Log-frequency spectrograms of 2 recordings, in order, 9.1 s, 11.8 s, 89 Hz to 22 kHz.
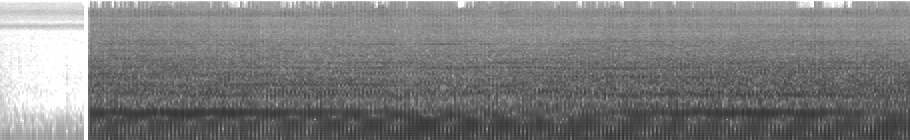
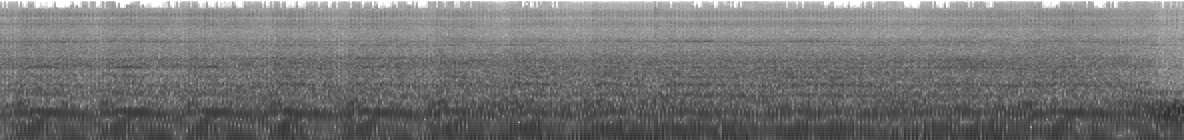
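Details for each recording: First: John Deere X540 riding mower after 20 years of neglect, after carburetor cleaning and rebuild with new parts: the engine catches and holds a steady, even idle. Before, it was hard to start, needed full choke and hunted up and down. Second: John Deere X540 mower after 20 years of neglect, needed full choke to start: idle rises and falls in slow regular cycle, hunting up and down.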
